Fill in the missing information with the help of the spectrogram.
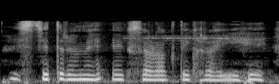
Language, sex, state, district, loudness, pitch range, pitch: Hindi, female, Maharashtra, Dhule, -15 LUFS, 210-230 Hz, 225 Hz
